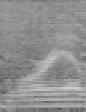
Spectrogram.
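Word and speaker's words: 悪い: Japanese word that gave Wario his name, and he starts calling it Wario. It's Wari, the Japanese word for bad or evil. And then he starts calling him so Wari and Mario Wario.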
